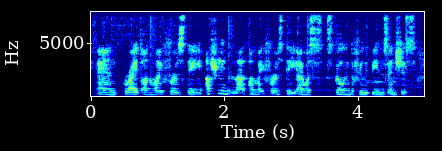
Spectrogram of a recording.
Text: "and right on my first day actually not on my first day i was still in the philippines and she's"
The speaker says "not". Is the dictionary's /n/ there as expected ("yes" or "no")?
no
